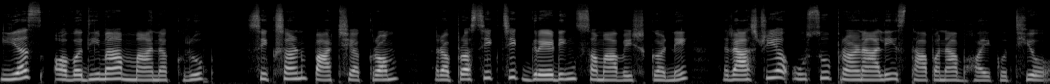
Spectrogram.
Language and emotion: Nepali, neutral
